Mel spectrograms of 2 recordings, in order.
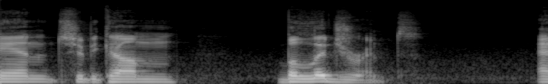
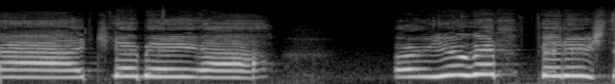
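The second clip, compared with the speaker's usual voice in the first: very high cartoon sidekick voice rising into a squeak; 4 dB louder than usual. Joking about eating too many donuts, doing a Carl Wheezer voice. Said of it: "my Carl Wheezer voice".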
